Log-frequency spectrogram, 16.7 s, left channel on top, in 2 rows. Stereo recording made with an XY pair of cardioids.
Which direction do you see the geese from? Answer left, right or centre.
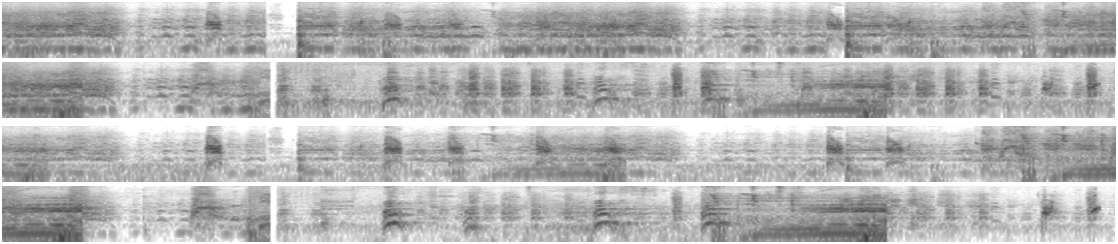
left.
